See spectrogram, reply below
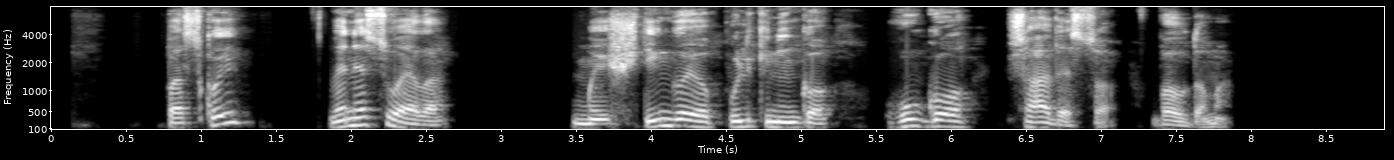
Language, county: Lithuanian, Vilnius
